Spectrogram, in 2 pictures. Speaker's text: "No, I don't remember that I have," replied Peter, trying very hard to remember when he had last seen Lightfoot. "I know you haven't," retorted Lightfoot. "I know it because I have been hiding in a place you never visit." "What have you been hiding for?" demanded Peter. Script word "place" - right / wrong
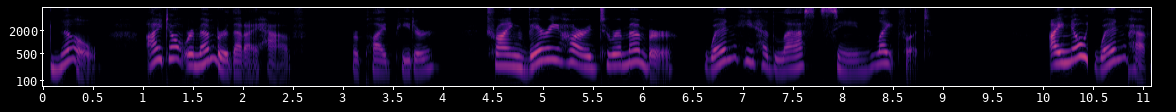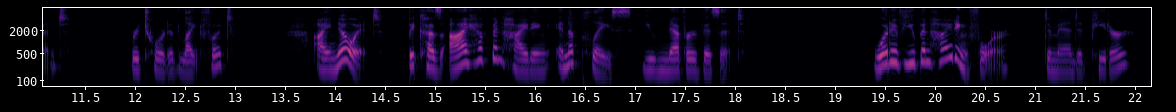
right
